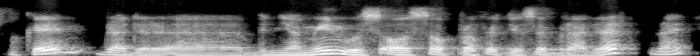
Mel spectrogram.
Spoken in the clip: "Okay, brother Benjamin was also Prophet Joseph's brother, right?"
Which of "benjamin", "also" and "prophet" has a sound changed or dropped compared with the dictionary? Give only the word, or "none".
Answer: benjamin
